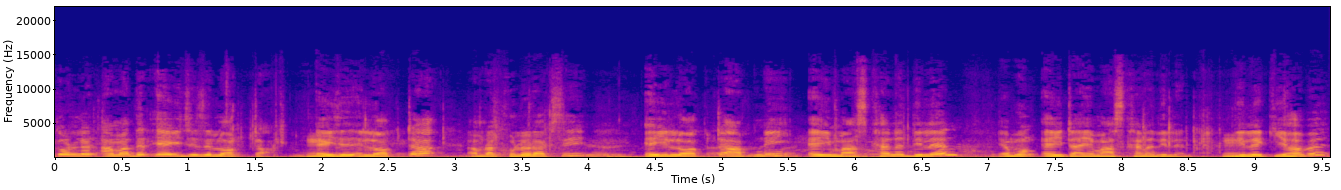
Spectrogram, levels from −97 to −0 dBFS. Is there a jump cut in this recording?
no; 0 cuts

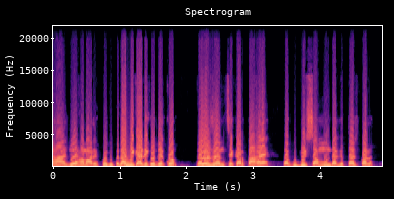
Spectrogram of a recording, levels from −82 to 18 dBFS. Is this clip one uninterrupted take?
yes; 0 cuts

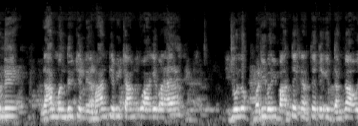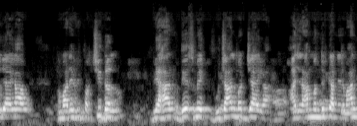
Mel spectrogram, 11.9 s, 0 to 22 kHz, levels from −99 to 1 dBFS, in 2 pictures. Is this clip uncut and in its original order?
yes; 0 cuts

